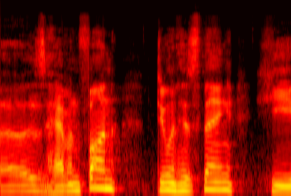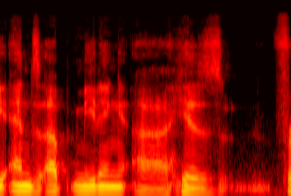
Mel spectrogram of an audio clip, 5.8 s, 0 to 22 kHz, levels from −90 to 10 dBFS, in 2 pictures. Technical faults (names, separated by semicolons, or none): none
